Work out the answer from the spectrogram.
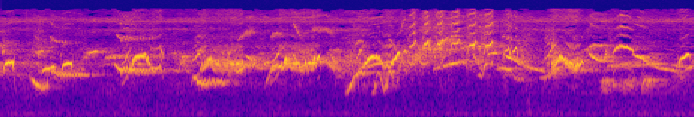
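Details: Chinese hwamei, a tame bird singing confidently on a table, delivers a fast, varied stream of rich whistled and warbled notes, swooping up and down without pause.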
